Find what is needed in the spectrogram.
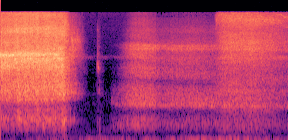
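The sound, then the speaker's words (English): Sharp, sniffing inhalations: a loud breathy rush of air, a brief sniff, then a long sustained intake of breath, with no talking. “I start inhaling in the hope that I might find something.”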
